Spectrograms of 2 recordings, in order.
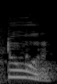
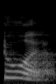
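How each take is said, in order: First: "tour" as one syllable, "toor"; "tour" with no glide before the r; wrong pronunciation. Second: "tour" as "too-er", gliding vowel; "tour" with a schwa before the r; correct pronunciation. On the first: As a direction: say "tour" with a pure long oo. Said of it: "It is not". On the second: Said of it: "it is". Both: Shown as a demonstration.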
